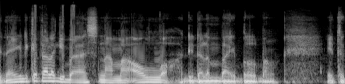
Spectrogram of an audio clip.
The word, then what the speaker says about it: Allah: l kan iya iya nah kalau double l dalam e kaidah bahasa tuh ditekan Bang Allah bukan Allah kalau Allah tuh lnya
